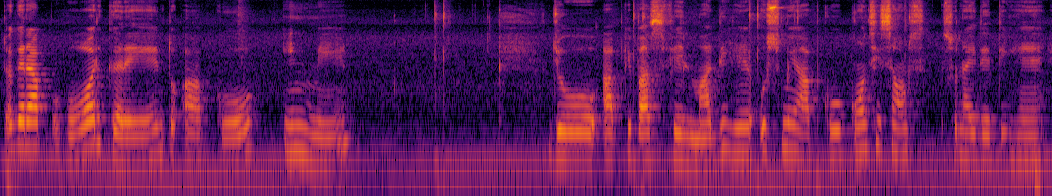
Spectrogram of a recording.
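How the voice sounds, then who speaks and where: A woman with a somewhat low voice teaches grammar, explaining step by step and often checking in with her listeners. She mixes English words into her talk. A steady hiss sits clearly behind her voice. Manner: explains patiently, mixing English words, asks "right?" often. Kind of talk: online grammar lesson.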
